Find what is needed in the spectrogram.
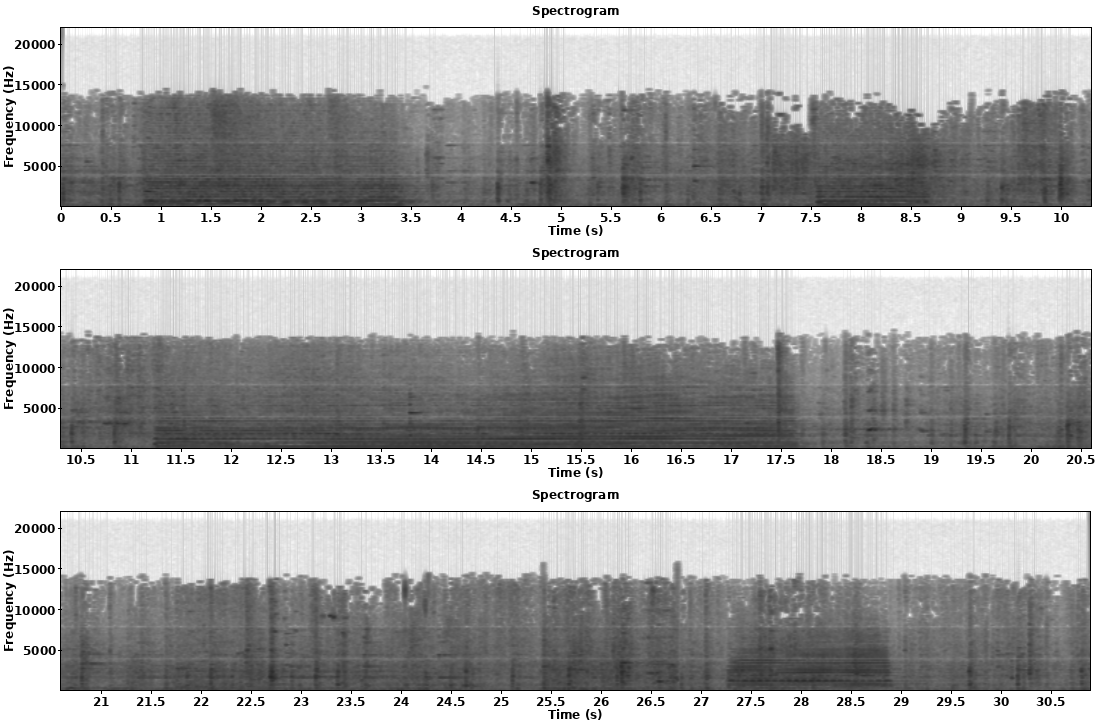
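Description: CSX freight train rolling slowly past, its wheels clicking over the rail joints, while the diesel locomotive's multi-note horn sounds four blasts, the third held for about six seconds.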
